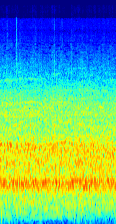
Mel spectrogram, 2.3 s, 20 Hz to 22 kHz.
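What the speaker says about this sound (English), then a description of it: "Crowd comes alive." Stadium crowd at an Air Force at Utah State college football game in 2018 roars steadily as the team goes for it on fourth and short, a broad dense wash of cheering with no clear breaks.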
